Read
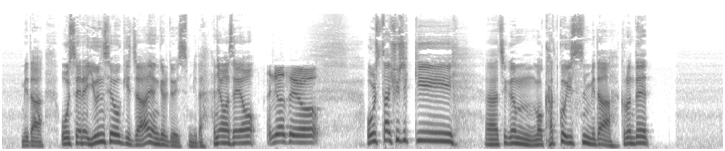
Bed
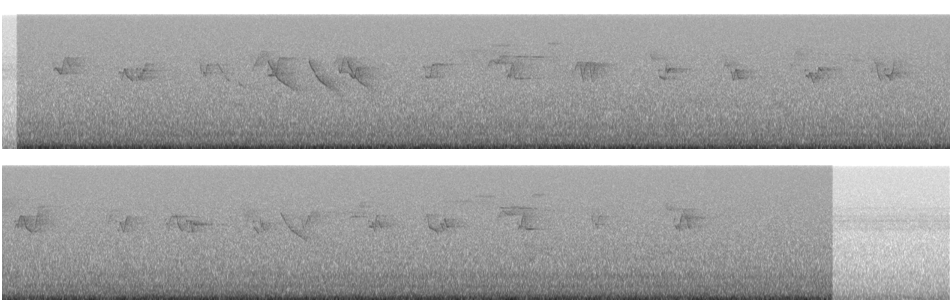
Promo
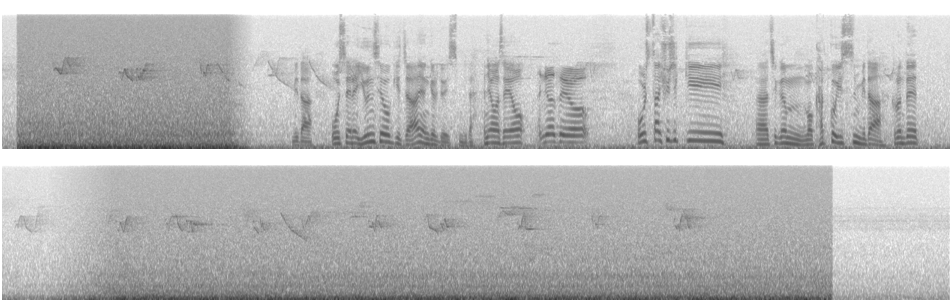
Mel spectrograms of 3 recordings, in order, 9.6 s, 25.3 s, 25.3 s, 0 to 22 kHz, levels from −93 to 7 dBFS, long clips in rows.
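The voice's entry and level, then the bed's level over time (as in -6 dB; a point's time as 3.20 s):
3.60 s, -6.0 dB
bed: 3.03 s -1.5 dB
3.37 s -22 dB
13.25 s -22 dB
14.14 s -5.5 dB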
